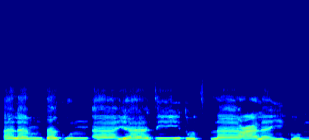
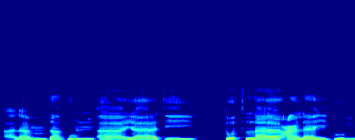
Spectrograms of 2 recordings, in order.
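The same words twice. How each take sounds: First: The phrase is said in one unbroken stretch. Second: The phrase is broken into short pieces with pauses. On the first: The pieces are joined back into the whole verse. "baru sambungkan nanti" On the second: The long verse is split to manage breath and focus. "dipendek-pendek boleh"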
